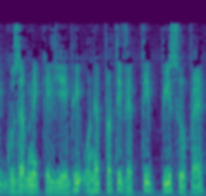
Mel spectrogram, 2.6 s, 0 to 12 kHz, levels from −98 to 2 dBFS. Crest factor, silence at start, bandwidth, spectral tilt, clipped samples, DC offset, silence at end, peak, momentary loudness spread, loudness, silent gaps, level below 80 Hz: 20 dB; 0 s; 8 kHz; -4.5 dB/octave; under 0.1%; under 0.1%; 0 s; -8 dBFS; 3 LU; -29 LUFS; none; -56 dBFS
